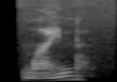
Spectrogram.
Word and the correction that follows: Mien: It's actually pronounced mean.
